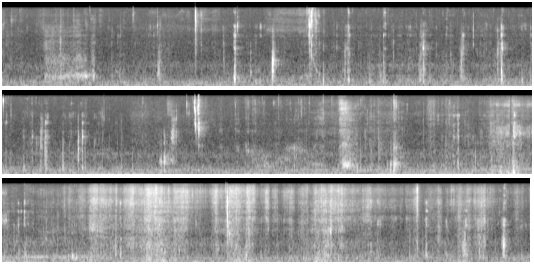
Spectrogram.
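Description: Close-up biting and chewing of a homemade shawarma wrap: sharp crunchy bites scattered through the first half, then denser, steadier chewing in the second half.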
